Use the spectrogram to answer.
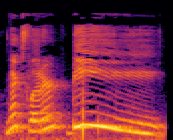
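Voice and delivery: excited. Real, not acted. Announcing next letter excitedly.

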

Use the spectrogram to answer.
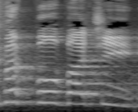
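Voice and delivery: slow words through helpless laughter; laughing hard. Real, not acted. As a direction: laugh so hard it nearly cries.

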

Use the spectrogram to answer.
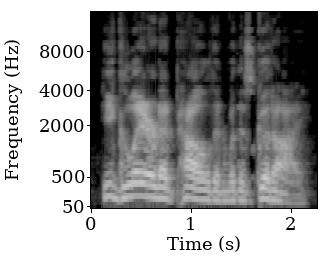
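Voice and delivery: ordinary delivery

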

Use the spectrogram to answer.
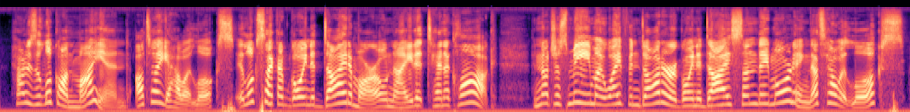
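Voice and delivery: rising to a loud desperate cry; bitter outburst. A narrator's reading. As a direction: throw the question back, then let it break loud. Condemned man answers bitterly.

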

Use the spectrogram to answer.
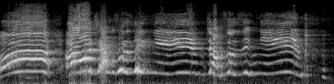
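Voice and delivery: high slow laughing cry; howling in laughing despair; laughing wail. Real, not acted. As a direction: wail the name through laughter. Streamer wailing, laughing.

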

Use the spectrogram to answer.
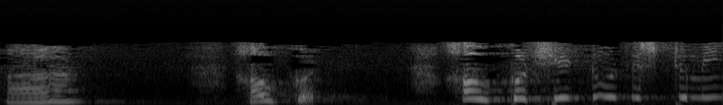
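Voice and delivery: high, soft self-pitying lament; acted wounded complaint; hurt and depressed. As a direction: wallow in the hurt in a small high voice. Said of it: "plum means depressed. We become sad".

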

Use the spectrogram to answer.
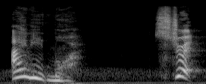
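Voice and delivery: loud, high barked order; sharp command. Acted. Succubus ordering her pet to strip, loud command.

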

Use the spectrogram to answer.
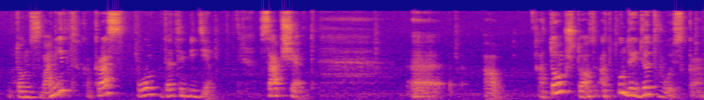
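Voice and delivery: usual speaking voice

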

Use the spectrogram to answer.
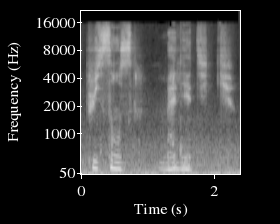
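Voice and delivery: slow, fading near-whisper; mysterious hush, low and drawn out. A narrator's reading. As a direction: let it sink slowly into a low whisper. Narrator evokes hypnotic power.

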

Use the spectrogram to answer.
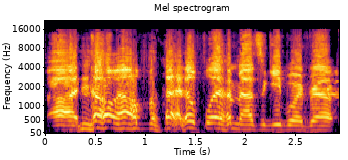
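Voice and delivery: loud, high laughing protest; laughing outburst. Real, not acted. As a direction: blurt it out through laughter. Laughing outburst after loss.

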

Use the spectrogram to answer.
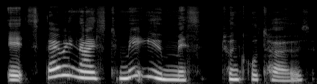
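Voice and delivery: politely, starting high and dropping to normal; lightly voiced, well-mannered child character; polite greeting. A narrator's reading. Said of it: "said Susie politely".

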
